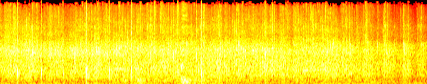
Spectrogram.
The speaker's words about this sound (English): Amen. Let's give God a ridiculous hand clap of praise.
